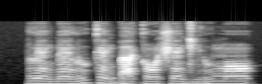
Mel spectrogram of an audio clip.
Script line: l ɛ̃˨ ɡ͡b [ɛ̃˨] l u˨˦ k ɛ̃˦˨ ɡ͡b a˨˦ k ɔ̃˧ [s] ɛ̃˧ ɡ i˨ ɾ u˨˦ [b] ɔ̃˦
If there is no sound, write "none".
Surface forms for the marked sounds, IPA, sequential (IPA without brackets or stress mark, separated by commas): ɛ̃˨, ʃ, m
